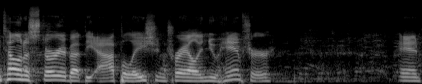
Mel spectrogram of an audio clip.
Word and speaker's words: Appalachian: that one tomato potato appal appalachin that's the most common one by far always that up it's pronounced Appalachian I'm G to throw an Apple at you correct see that's what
